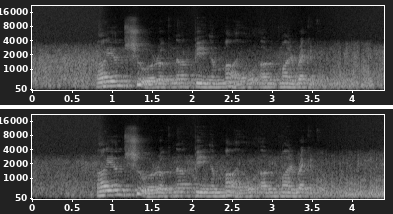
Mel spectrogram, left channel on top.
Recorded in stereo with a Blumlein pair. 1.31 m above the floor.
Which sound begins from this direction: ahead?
A man speaking, at 0.8 s.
